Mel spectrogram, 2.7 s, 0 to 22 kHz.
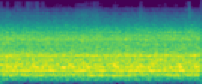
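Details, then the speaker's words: Monarch 16" Model K lathe turning a new planer drive shaft from recycled shafting, 0.025" cut (0.050" off diameter): steady even cutting hiss, no squeal or chatter; cutting cleanly. "that appears to be cutting really nice so far"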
